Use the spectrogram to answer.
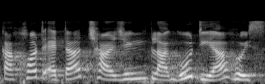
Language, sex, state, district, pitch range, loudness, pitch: Assamese, female, Assam, Kamrup Metropolitan, 215-275 Hz, -13 LUFS, 240 Hz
